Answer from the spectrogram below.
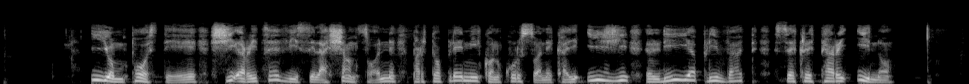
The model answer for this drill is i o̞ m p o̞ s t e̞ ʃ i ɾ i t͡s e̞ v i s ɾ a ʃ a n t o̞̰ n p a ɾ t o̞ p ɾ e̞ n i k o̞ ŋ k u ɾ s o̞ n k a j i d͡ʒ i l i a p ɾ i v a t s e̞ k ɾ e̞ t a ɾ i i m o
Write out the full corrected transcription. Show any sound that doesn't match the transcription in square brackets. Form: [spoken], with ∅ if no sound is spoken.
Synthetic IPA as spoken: i o̞ m p o̞ s t e̞ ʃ i ɾ i t͡s e̞ v i s [l] a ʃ a n [t͡s] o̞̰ n p a ɾ t o̞ p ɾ e̞ n i k o̞ ŋ k u ɾ s o̞ n k a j i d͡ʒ i l i a p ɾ i v a t s e̞ k ɾ e̞ t a ɾ i i [n] o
